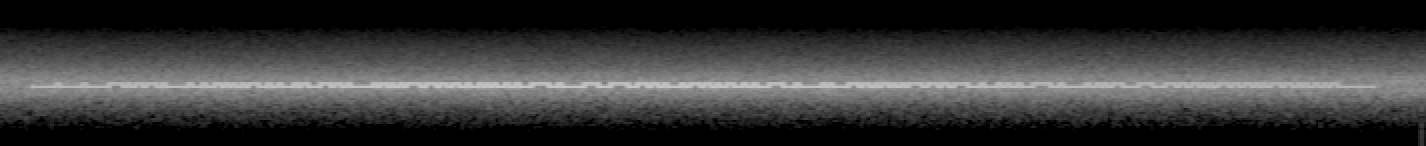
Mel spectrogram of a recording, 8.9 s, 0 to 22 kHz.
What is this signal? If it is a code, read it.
RTTY (45.45 baud, 170 Hz shift), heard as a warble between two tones, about 2000 Hz centre, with radio static, fading and a narrow filter. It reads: QRZ? DE PY5OT K W9X DE OK5JMO R R FB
